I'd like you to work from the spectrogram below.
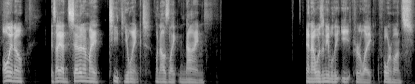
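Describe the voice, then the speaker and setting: A man's voice: mid-range voice, measured pace, long pauses, a bit bright, no room sound, studio quality. Casual male streamer, mouth numb from dentist. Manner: laid-back, slangy. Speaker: livestream host. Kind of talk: casual gaming livestream chat.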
